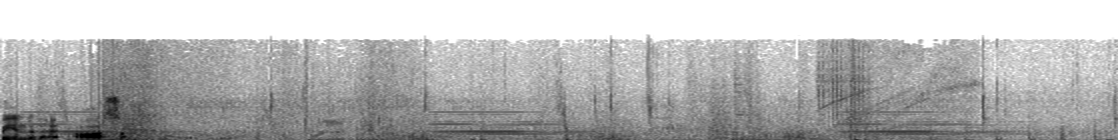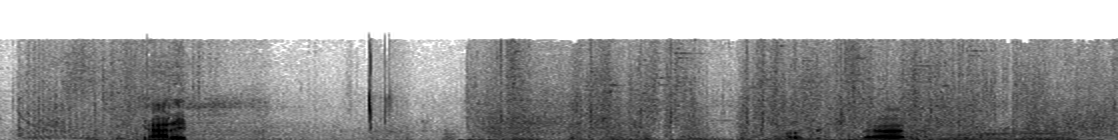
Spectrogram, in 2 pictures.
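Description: Game weapons fire with sharp electronic blasts.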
